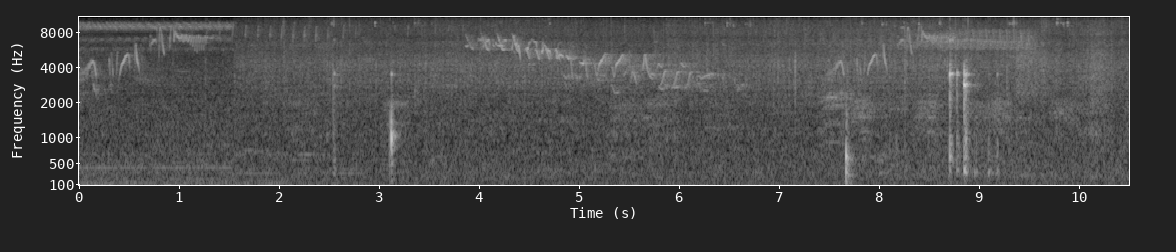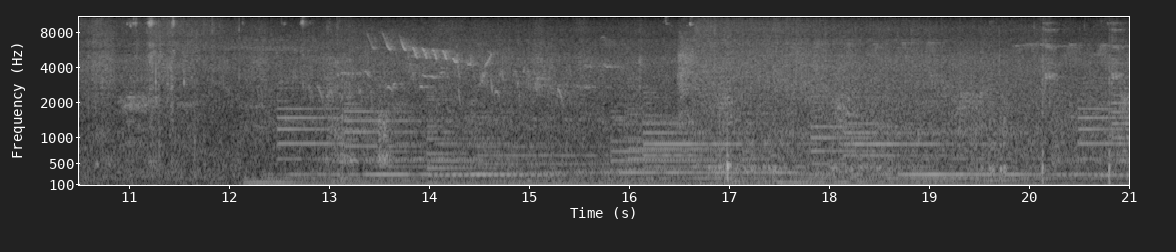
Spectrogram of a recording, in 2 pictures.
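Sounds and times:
food sizzling in a pot: 0:02.1 - 0:21.0
high chirps: 0:12.2 - 0:21.0.

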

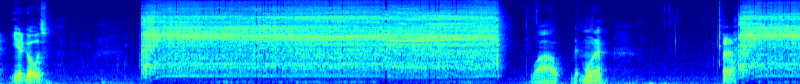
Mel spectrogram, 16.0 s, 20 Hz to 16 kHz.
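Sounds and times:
mini chainsaw whining: 0:02.8 - 0:10.1, 0:14.7 - 0:16.0.

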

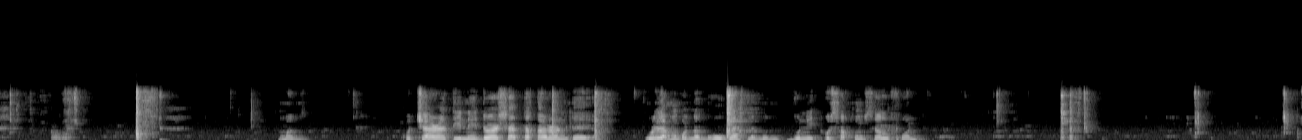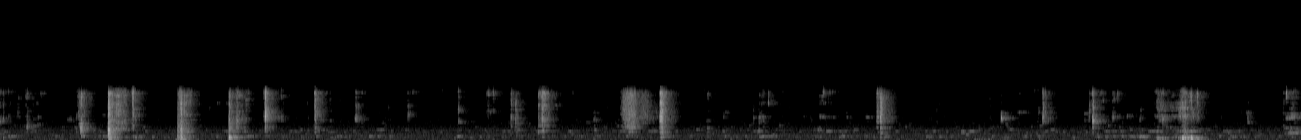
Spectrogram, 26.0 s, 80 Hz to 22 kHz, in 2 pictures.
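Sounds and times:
person chewing food: 0:11.6 - 0:12.2, 0:12.8 - 0:16.9, 0:17.6 - 0:26.0.

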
